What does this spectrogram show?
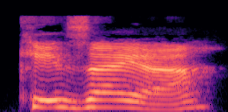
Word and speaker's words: Kezia: Kezia. That's how we pronounce it.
